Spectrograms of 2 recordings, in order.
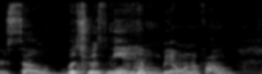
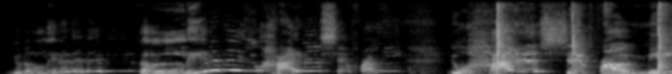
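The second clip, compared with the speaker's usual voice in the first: high, loud, squealing accusation, laughing through it; mock outraged girlfriend; 10 semitones higher, 5 dB louder than usual. Girlfriend catching her man hiding a call, shrill mock outrage. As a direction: shriek it at him half-laughing, half-hurt.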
